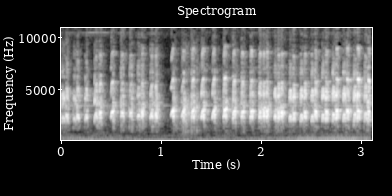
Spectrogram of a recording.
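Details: Sunda pygmy woodpecker call used as a bird-trapping lure: a continuous, fast, buzzy rattle of evenly spaced notes, about ten per second, running steadily with slight dips in loudness.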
